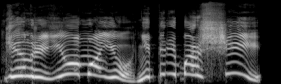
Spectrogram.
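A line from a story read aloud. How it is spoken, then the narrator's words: Shout. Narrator (Russian): крикнул Рыгало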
